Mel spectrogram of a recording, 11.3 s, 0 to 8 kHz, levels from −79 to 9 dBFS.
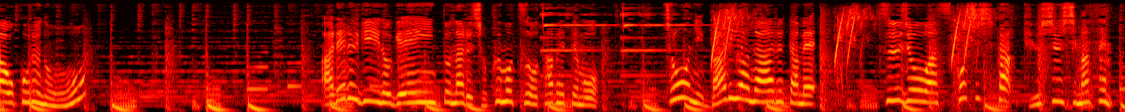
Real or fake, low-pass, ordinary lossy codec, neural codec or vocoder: real; 7.2 kHz; none; none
